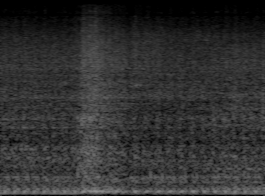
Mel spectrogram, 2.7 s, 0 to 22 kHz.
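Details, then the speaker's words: 2008 Kawasaki Brute Force 750i V-twin ATV, after a drive-belt deflection adjustment with shims and no belt reset: steady low idle, one throttle blip settling back cleanly, with no squealing from the clutch area. "fire it up sounds good no squealing out of the uh clutch area"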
